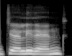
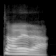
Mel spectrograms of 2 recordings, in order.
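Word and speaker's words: Talleyrand: যাকে আমরা ইংরেজিতে উচ্চারণ করছি ট্যালির্যান্ড, তাকে আমরা ফরাসিতে উচ্চারণ করছি তালেরা।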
